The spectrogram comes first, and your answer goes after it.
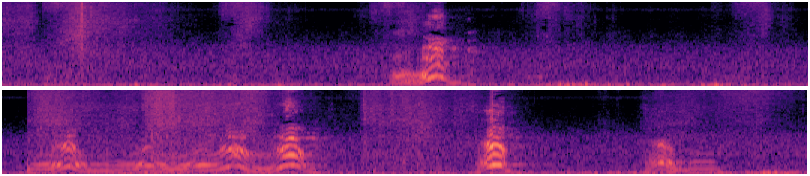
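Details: A Boxer dog romps with a leaf blower and heaped leaves, letting out scattered single barks and a drawn-out, warbling, yodel-like vocal run in the middle, then two more sharp barks near the end, over low background noise.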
